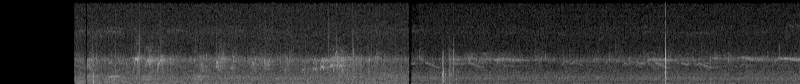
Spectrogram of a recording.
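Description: Small birds chirping and twittering in the trees, many short high calls at first, then a thinner, steadier high call. A single sharp click about eight seconds in. The sound only begins about a second in.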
